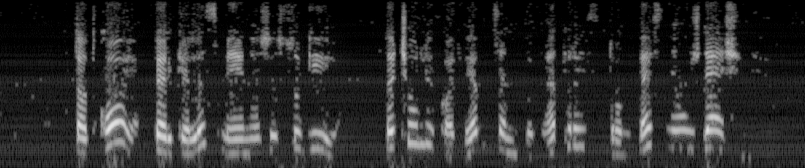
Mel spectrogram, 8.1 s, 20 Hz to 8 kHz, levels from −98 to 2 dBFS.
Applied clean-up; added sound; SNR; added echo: classical method spectral subtraction.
